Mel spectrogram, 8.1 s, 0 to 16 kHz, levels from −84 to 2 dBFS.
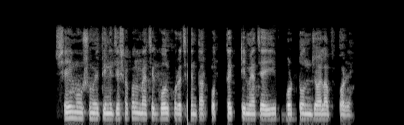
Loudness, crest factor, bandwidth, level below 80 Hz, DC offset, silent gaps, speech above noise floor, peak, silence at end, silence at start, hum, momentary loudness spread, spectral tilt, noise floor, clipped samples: -19 LUFS; 16 dB; 8 kHz; -60 dBFS; under 0.1%; 4.16-4.22 s, 4.37-4.53 s, 4.72-4.81 s, 6.71-6.77 s; over 71 dB; -4 dBFS; 1.05 s; 1.15 s; none; 5 LU; -5 dB/octave; under -90 dBFS; under 0.1%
